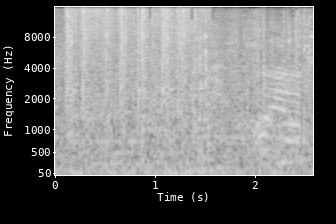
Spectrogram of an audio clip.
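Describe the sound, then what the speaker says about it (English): Rapid volleys of sci-fi gunfire from Marvel's Guardians of the Galaxy, dense bursts of blaster shots in quick succession, loud and close over a busy battle mix. "Let me shoot you!"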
